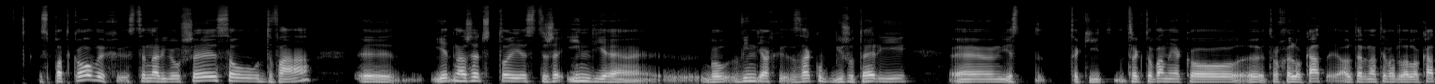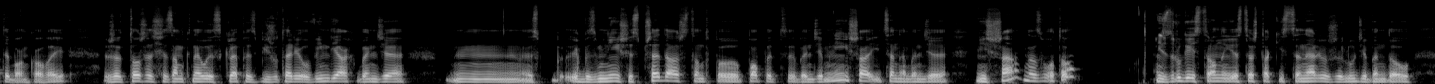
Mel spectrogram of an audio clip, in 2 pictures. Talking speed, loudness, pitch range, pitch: 125 wpm, -22 LUFS, 120-150 Hz, 135 Hz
